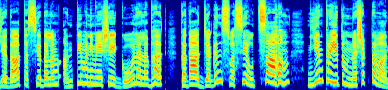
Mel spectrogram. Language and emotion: Sanskrit, happy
